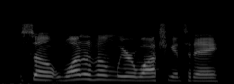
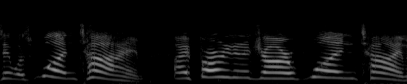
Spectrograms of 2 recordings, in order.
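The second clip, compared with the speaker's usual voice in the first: higher, louder and slow whining protest; whiny defensive kid; 8 semitones higher, 7 dB louder, slower than usual. Retold or imitated. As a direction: drag it out like an embarrassed kid pleading. Martin defending himself.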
